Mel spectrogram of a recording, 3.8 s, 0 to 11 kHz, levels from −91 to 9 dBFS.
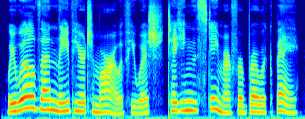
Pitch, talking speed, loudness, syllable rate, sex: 225 Hz, 250 wpm, -19 LUFS, 6.2 syllables/s, female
